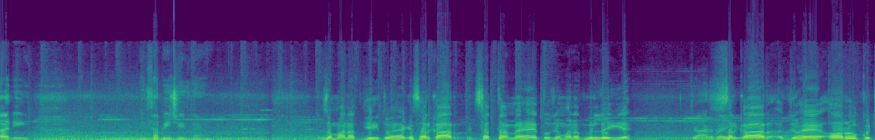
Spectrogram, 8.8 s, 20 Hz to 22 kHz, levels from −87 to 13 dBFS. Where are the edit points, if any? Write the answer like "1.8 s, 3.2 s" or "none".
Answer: 2.7 s

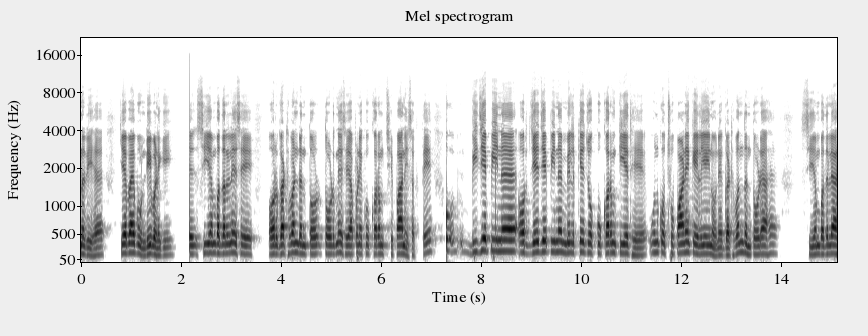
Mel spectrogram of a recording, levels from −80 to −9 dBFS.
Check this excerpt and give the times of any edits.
2.0 s, 7.3 s

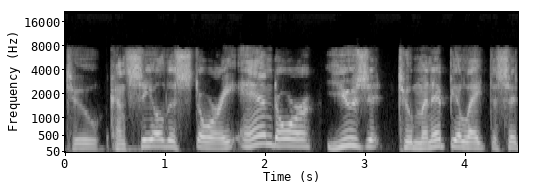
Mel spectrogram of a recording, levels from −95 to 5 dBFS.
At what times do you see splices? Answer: 3.0 s

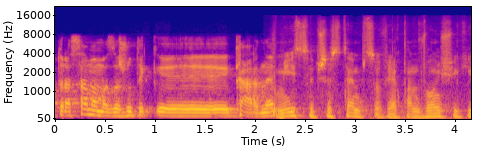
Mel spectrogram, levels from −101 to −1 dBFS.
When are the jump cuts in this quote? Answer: 2.2 s

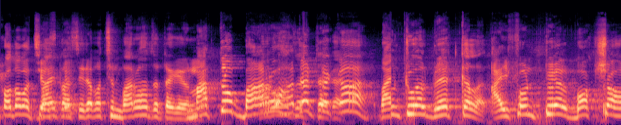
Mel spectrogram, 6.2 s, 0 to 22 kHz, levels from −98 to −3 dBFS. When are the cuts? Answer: 3.9 s

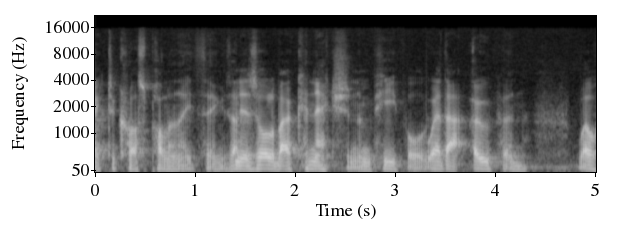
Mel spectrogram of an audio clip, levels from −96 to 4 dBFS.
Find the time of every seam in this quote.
1.4 s, 3.3 s

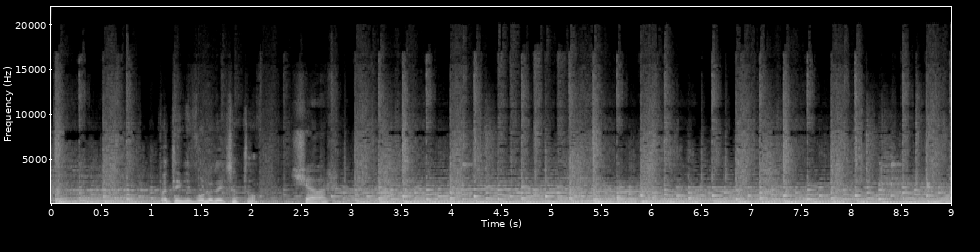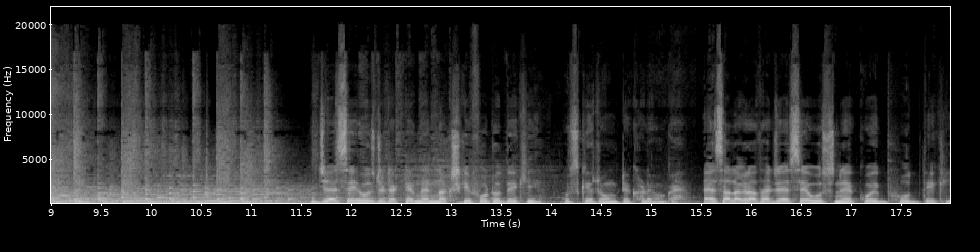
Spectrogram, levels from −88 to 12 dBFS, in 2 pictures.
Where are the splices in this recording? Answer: none

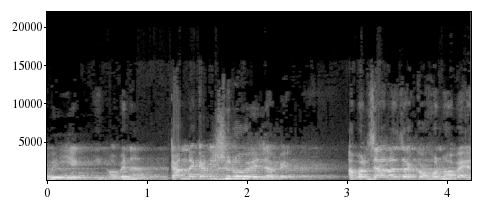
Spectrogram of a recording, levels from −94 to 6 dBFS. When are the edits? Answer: 1.1 s

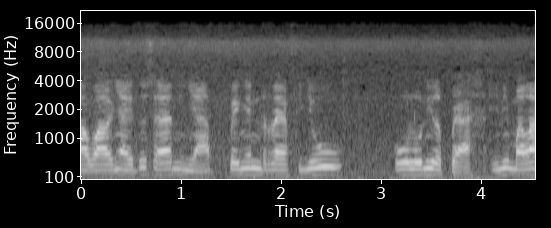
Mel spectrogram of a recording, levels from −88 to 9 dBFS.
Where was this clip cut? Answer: 1.5 s

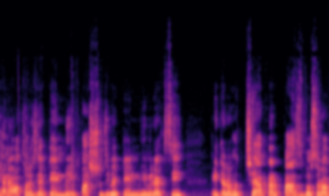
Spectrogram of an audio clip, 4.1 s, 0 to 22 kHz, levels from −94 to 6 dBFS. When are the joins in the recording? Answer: none

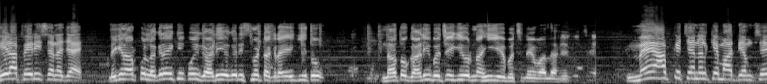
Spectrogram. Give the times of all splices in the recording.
0.9 s, 6.0 s

